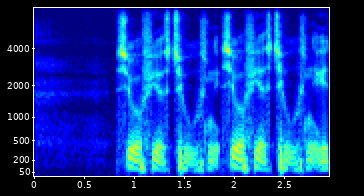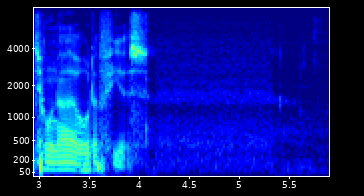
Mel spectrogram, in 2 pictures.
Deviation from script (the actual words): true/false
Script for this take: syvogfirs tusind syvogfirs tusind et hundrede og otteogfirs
false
